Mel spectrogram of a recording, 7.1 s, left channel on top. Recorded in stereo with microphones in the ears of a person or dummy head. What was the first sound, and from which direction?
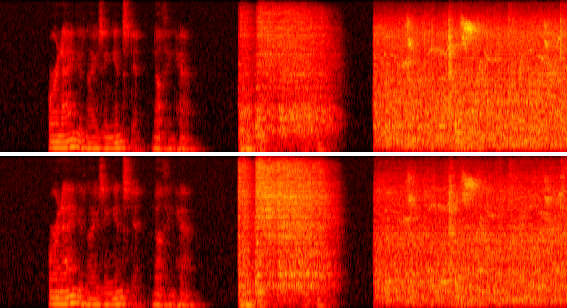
A man speaking, 20° left (ahead or behind).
